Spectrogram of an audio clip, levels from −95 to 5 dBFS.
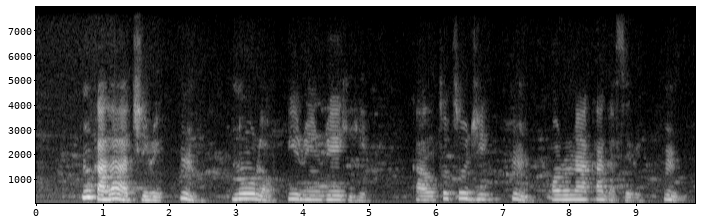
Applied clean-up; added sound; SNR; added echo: none; none; none; none.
